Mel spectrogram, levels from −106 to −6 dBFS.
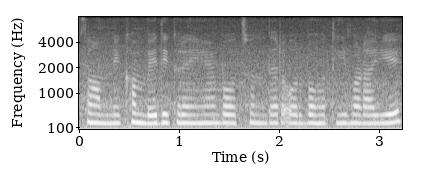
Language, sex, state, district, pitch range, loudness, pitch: Hindi, female, Punjab, Pathankot, 215-225 Hz, -14 LUFS, 220 Hz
